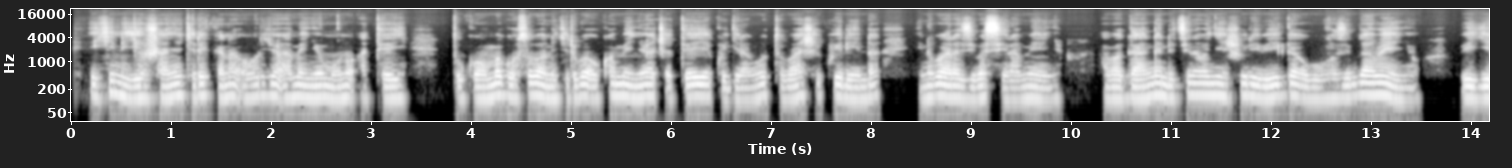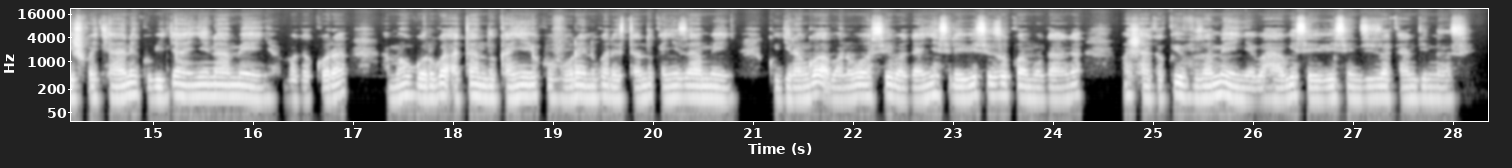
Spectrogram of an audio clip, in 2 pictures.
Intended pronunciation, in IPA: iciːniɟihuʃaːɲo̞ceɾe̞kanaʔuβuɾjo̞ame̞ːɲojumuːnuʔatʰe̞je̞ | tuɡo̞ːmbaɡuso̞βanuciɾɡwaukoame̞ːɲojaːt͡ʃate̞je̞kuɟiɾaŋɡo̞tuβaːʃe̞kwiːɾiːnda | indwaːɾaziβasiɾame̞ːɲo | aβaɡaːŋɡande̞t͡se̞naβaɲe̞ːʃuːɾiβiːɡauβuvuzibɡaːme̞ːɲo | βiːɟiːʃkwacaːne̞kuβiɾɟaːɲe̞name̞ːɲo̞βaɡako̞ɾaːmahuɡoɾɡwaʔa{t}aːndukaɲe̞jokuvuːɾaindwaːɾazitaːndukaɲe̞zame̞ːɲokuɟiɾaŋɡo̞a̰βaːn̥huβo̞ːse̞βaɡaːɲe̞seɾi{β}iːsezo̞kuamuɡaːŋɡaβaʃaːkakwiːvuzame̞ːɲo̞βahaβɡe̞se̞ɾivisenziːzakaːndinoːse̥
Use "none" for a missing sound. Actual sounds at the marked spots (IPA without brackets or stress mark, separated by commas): t, v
